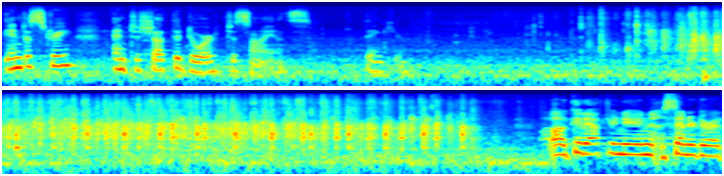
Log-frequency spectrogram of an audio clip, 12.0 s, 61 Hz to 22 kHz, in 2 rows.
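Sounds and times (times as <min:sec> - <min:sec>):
audience applauding: 0:04.8 - 0:10.2.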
